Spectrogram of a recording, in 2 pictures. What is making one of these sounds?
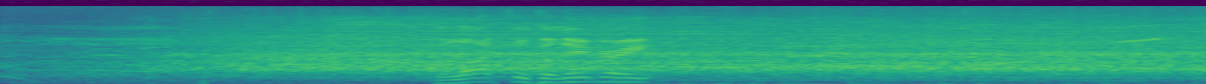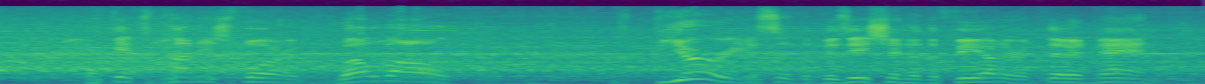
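A large crowd roars and cheers in a stadium.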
